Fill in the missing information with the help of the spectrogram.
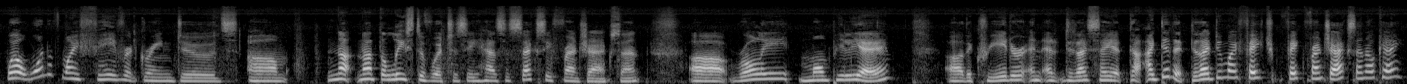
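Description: A woman's voice: moderate pace, no room sound. A woman hosting a radio show, chatting casually with guests and laughing easily. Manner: chatty, laughs easily, lively pitch swings. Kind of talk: casual radio interview chat.

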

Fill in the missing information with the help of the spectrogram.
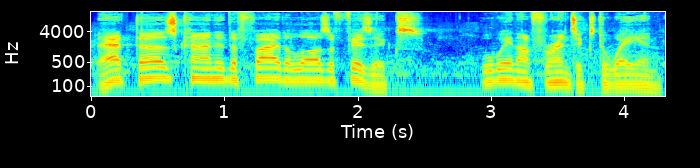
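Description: A man's voice: on the high side, animated, moderate pace, fairly bright tone. A man voicing a blunt, sardonic police detective in an audio drama, questioning witnesses in a dry way. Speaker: detective character.

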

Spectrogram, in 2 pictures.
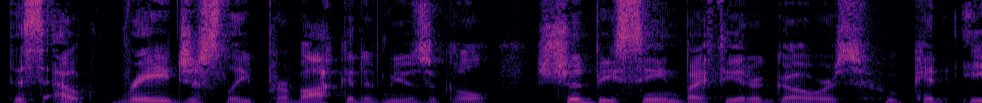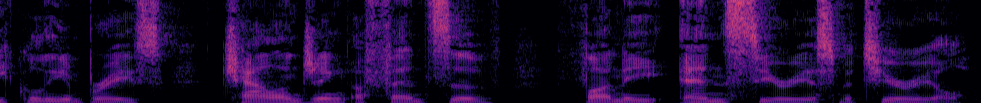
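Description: Low-voiced man reading theater reviews. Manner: measured, reads a prepared script. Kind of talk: scripted review narration.

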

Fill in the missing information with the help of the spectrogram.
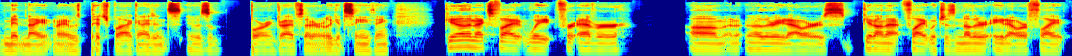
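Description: A man's voice: deep voice, creaky, a bit bright. A man co-hosting a podcast, chatting casually and telling a travel story, acting out the other people in it. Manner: storytelling, acts out voices of others. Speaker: podcast co-host. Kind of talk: casual chat.

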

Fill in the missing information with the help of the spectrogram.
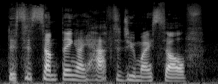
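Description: An actress playing a brash, food-obsessed cartoon superheroine in a hammy, bombastic, foul-mouthed way. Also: female voice, medium pitch, brisk, a bit bright, lightly acted. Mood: solemn. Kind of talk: animated comedy voice acting. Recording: music behind the voice.

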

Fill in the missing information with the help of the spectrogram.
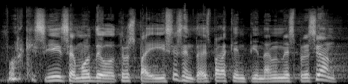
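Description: A man preaches a sermon in a high voice. He is emphatic and keeps calling out to his congregation. His voice carries a long, ringing reverb from a church hall. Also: fairly quick, creaky, fairly bright tone. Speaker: pastor.

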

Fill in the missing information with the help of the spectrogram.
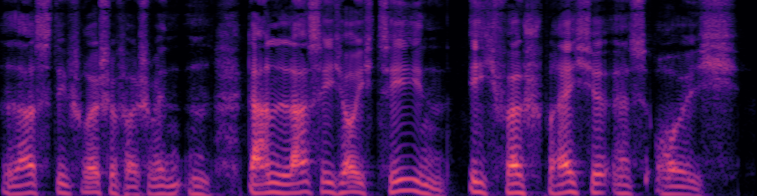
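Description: A man's voice: mid-range voice, steady tone, takes it slowly, gravelly, fairly bright tone, no room sound, studio quality, exaggerated voice. A man reading the part of a proud, angry king in a storybook, haughty and commanding.

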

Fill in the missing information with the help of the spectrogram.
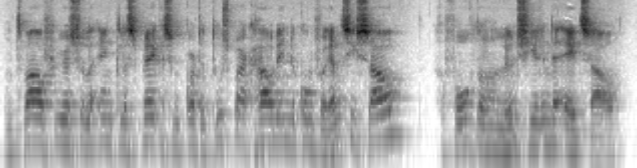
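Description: A man's voice: fairly high pitch, normal speed, sharp tone, reverberant, voice pushed up. A man voicing a polite, formal male event organizer. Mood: courteous. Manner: courteous, formal.

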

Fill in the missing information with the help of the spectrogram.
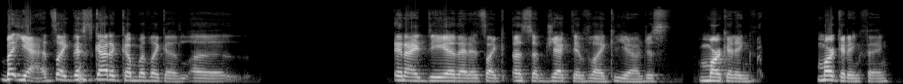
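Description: A man's voice: a little high, moderate pace, sharp tone. A young man co-hosting a beer podcast, laid-back and agreeable in casual chat. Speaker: podcast co-host.

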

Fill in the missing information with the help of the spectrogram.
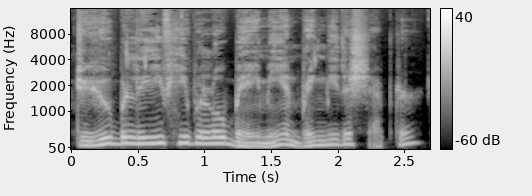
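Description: A man's voice: medium pitch, sing-song, brisk, warm tone, slightly rough, dry recording, studio quality, pitched above the performer's own voice. A man doing a quavering, menacing old man. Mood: threatening. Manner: snapping, threatening.

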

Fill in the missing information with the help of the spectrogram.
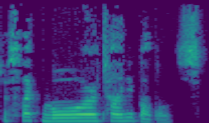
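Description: Soft-spoken woman guiding a breathing meditation. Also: medium pitch, dull audio. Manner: slow, soft, soothing and unhurried. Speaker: meditation guide.

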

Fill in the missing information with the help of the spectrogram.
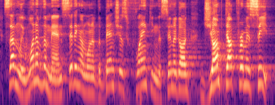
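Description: A male pastor preaches a narrative sermon, building drama with deliberate pauses. His voice sits a little high. A long reverb trails each phrase through the large church room. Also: animated. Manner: dramatic retelling with emphatic pauses. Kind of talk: sermon storytelling.

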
